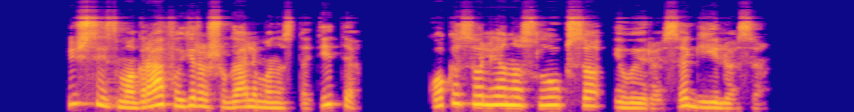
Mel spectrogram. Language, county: Lithuanian, Kaunas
